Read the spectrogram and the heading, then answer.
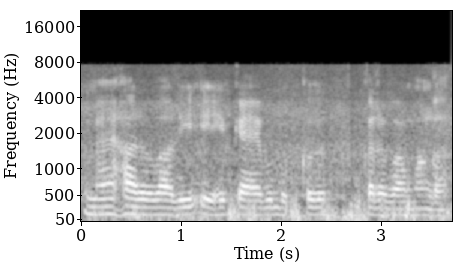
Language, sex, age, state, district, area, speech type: Punjabi, male, 18-30, Punjab, Mansa, urban, spontaneous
